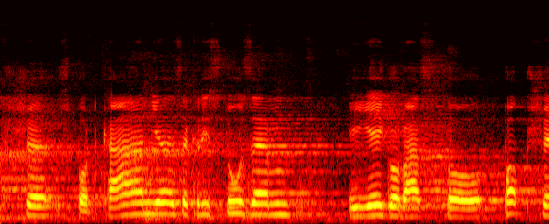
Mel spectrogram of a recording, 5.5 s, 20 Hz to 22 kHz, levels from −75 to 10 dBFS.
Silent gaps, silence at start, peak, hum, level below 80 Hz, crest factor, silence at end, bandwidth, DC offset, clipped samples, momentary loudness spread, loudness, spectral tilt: none; 0 s; -2 dBFS; none; -64 dBFS; 14 dB; 0 s; 11 kHz; under 0.1%; under 0.1%; 10 LU; -15 LUFS; -6.5 dB/octave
